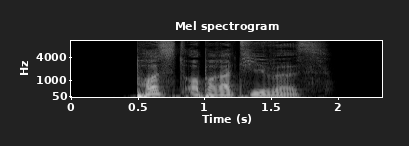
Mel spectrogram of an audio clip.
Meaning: strong/mixed nominative/accusative neuter singular of postoperativ
- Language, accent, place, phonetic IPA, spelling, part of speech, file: German, Germany, Berlin, [ˈpɔstʔopəʁaˌtiːvəs], postoperatives, adjective, De-postoperatives.ogg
